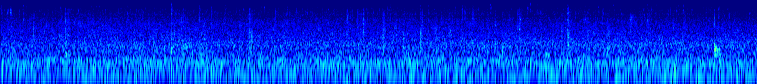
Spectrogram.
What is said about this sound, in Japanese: 雨を眺めるのって結構好きなの。雨同士だからかな。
